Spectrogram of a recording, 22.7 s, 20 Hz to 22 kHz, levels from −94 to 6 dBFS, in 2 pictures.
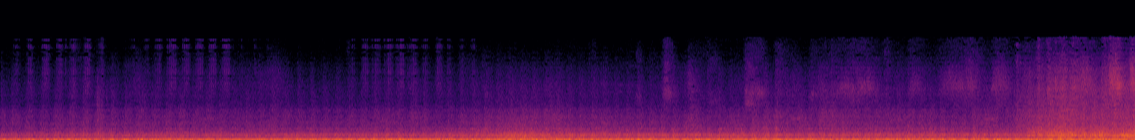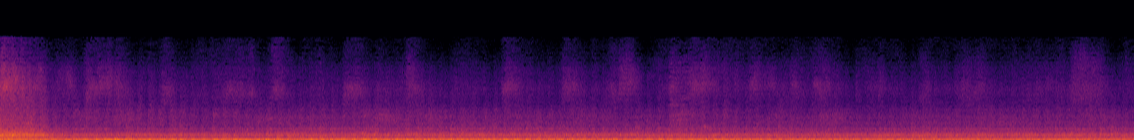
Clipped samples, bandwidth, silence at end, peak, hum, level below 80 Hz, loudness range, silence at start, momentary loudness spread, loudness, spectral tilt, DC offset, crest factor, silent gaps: under 0.1%; 15.5 kHz; 0 s; -18 dBFS; none; -38 dBFS; 3 LU; 0 s; 5 LU; -36 LUFS; -6.5 dB/octave; under 0.1%; 16 dB; none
